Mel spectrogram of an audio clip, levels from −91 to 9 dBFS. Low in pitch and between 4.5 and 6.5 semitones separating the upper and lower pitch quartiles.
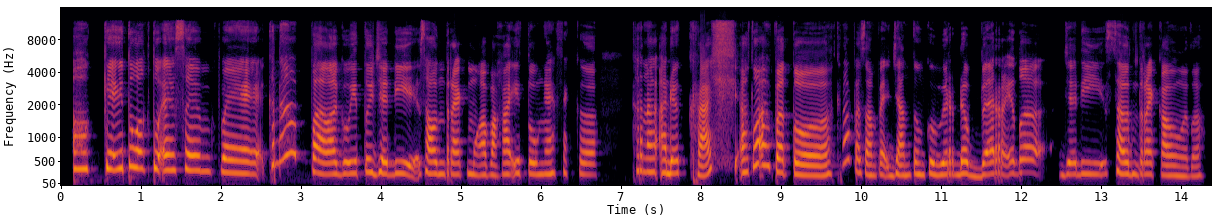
No: high, 245 Hz; average, 4.8 semitones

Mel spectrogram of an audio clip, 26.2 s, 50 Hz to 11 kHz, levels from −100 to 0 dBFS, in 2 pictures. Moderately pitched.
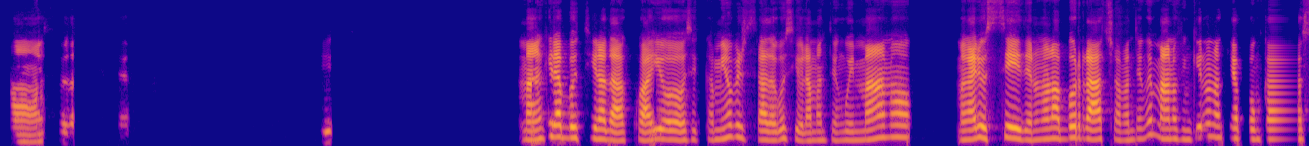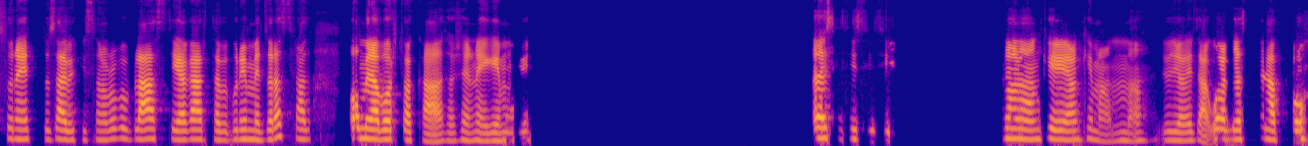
No: high, 210 Hz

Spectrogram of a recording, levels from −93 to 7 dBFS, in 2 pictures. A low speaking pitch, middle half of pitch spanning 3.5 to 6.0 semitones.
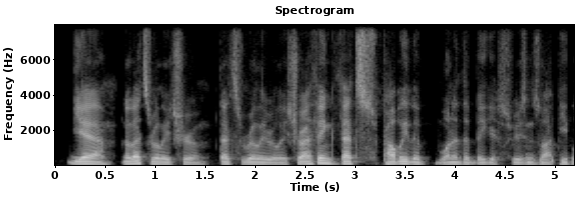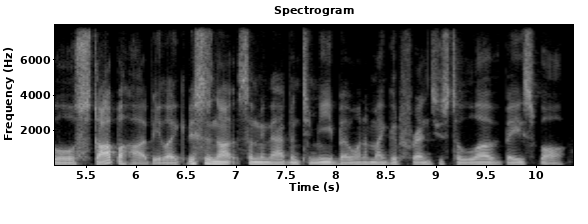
No: very low, 90 Hz; average, 2.9 semitones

